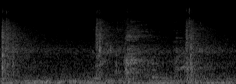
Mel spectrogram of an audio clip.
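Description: Silent drill team rifle movements done in unison: three sharp strikes of hands and rifles about a second apart, each echoing off the walls of a large hall.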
